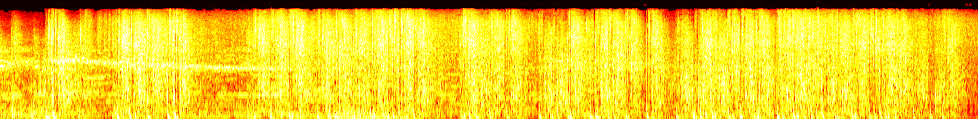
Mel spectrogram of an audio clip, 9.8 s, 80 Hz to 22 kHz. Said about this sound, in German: Schluss das Feuerwerk zum 4. Juli.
